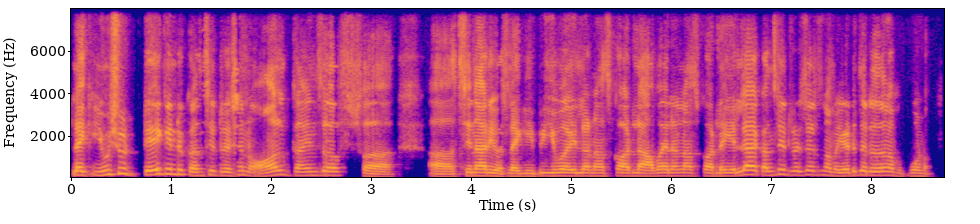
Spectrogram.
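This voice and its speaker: A man's voice: on the high side, rapid-fire, mellow, highs cut off. A man with a Tamil accent debating as a football fan panelist, emphatic and full of rhetorical questions, mixing two languages. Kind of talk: animated debate in mixed Tamil and English. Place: video call.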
